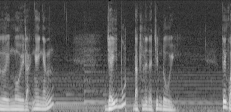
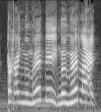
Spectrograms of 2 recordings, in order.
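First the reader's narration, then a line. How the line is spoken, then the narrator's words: Shouting. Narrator (Vietnamese): Hắn hét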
